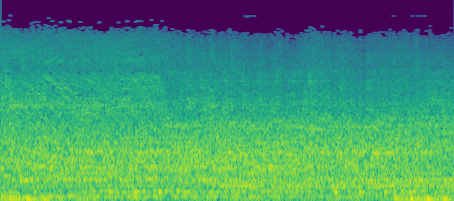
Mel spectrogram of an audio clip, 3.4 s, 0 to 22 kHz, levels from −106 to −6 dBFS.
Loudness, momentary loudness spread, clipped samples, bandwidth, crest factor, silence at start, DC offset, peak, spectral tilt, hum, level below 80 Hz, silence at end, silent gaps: -15 LUFS; 1 LU; under 0.1%; 12.5 kHz; 14 dB; 0 s; under 0.1%; -2 dBFS; -5.5 dB/octave; none; -24 dBFS; 0 s; none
